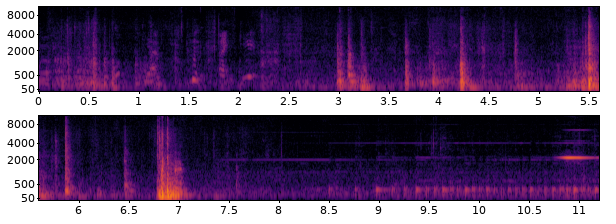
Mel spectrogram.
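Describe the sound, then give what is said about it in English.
A few sharp clunks and knocks, then a small, white, futuristic-looking solar-powered car starts up with a thin, steady whine and faint squeaking as it pulls away down a racetrack, murmuring voices in the background. “the solar-powered car, Evolution, squeaked off down the racetrack, I found myself scrabbling to describe it.”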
